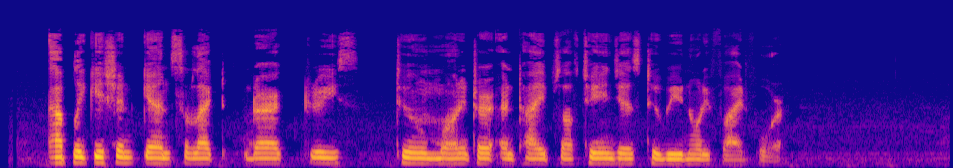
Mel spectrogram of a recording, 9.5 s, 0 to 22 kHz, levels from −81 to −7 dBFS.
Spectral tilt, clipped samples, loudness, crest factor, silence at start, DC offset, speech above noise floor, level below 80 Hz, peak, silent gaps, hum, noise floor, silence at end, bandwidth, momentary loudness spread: -5 dB/octave; under 0.1%; -23 LUFS; 20 dB; 0.5 s; under 0.1%; 34 dB; -64 dBFS; -4 dBFS; none; none; -57 dBFS; 1.75 s; 10.5 kHz; 14 LU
